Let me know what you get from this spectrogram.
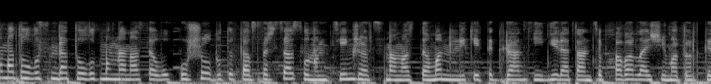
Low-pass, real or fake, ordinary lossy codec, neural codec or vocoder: none; fake; none; codec, 16 kHz, 2 kbps, X-Codec, HuBERT features, trained on balanced general audio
